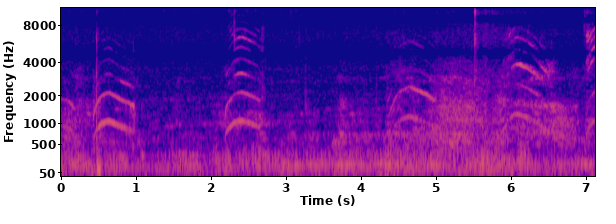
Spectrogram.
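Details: Faint, thin, rising-then-falling mews from newborn Siamese kittens, spaced a second or two apart, while the mother cat eats and a Siberian kitten lies with the litter. A low steady hum runs beneath.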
